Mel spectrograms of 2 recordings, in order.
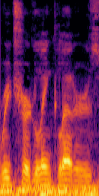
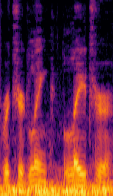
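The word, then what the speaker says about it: Richard Linklater: Austin and Landing a small little roll in Richard link letters Newton Boys which which I auditioned for I talk to Richard link l it's actually pronounced Richard link later but I said Richard link letter but here's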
